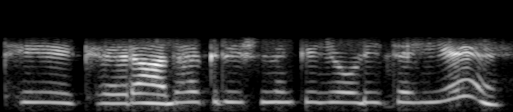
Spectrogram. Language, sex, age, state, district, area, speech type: Hindi, female, 18-30, Uttar Pradesh, Jaunpur, urban, conversation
